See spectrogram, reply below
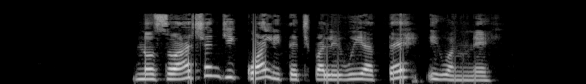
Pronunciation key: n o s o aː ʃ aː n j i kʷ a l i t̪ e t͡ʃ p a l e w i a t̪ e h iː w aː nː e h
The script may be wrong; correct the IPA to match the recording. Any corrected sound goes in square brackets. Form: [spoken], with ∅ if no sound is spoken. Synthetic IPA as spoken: n o s o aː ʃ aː n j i kʷ a l i t̪ e t͡ʃ p a l e w i a t̪ e h iː w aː nː e h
